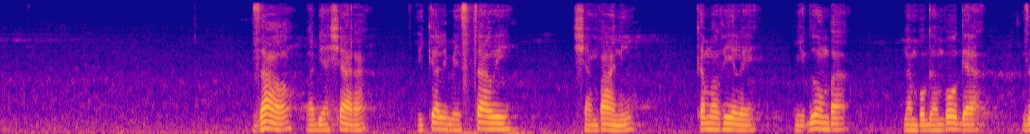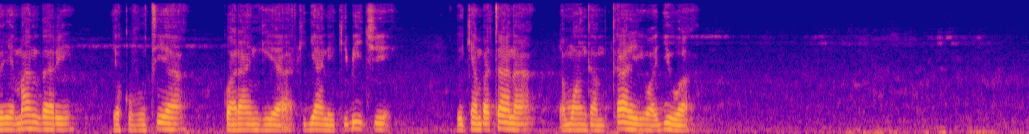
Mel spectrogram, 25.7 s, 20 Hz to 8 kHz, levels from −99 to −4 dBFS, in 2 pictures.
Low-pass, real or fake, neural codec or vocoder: 7.2 kHz; fake; codec, 16 kHz, 16 kbps, FreqCodec, smaller model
